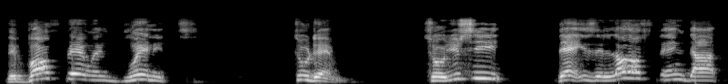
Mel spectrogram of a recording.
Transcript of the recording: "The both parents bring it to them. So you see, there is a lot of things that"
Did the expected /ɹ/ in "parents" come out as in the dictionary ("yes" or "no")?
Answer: no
